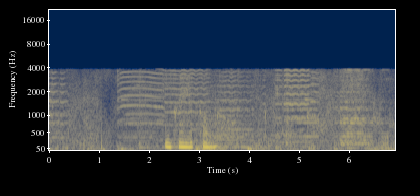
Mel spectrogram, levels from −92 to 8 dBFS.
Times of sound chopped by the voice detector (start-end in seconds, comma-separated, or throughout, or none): 0.20-1.36, 4.10-4.70, 5.40-5.82, 6.48-6.94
